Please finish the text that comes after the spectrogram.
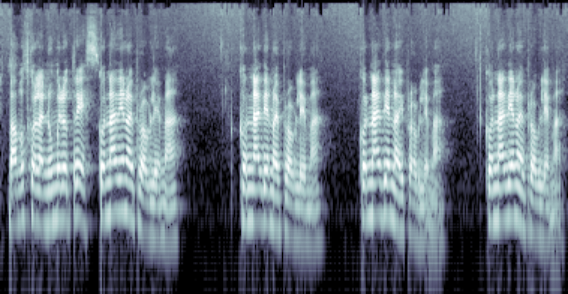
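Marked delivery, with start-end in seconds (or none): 1.3-7.5 CON NADIA NO HAY run together as "connadianoay"; fast linked dictation sentence; très rapide. Shown as a demonstration. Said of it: "Lo voy a decir muy rápido".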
